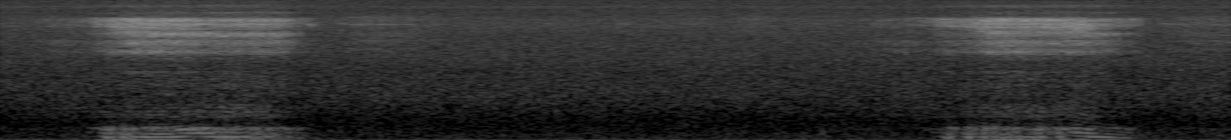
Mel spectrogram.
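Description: Deep, rumbling snores on the in-breath, two in six seconds, separated by quiet out-breaths; ordinary snoring.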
